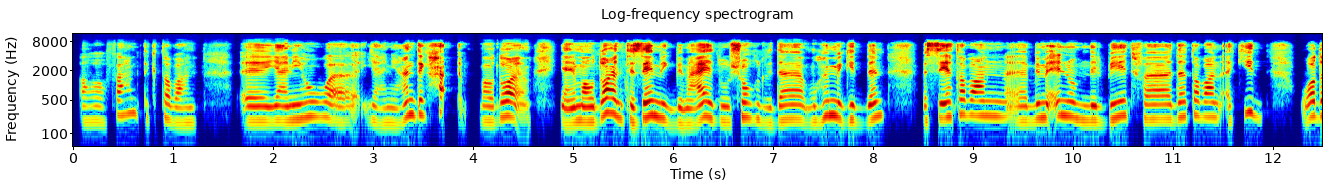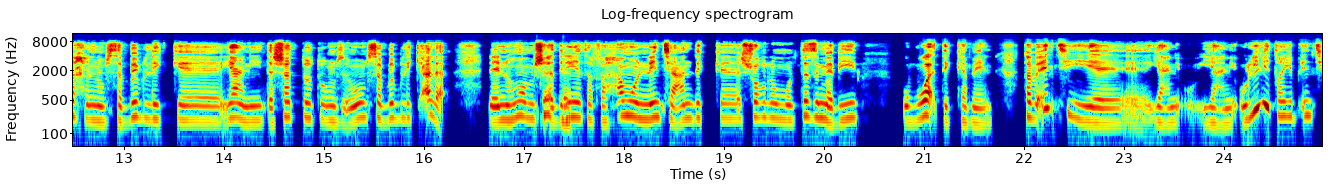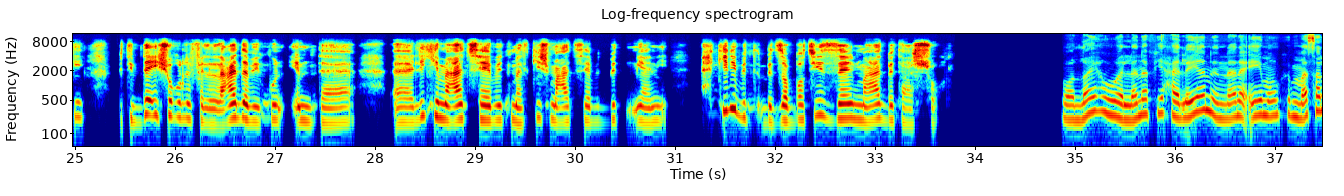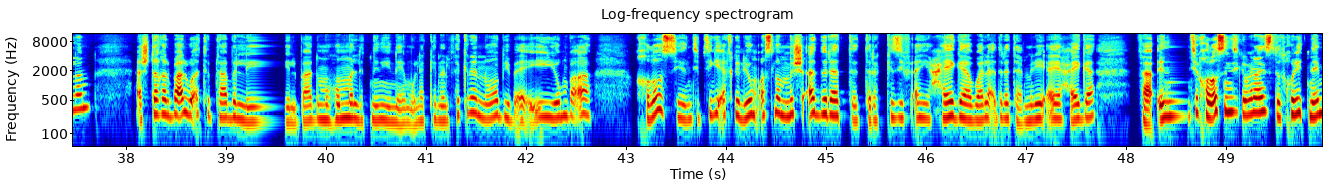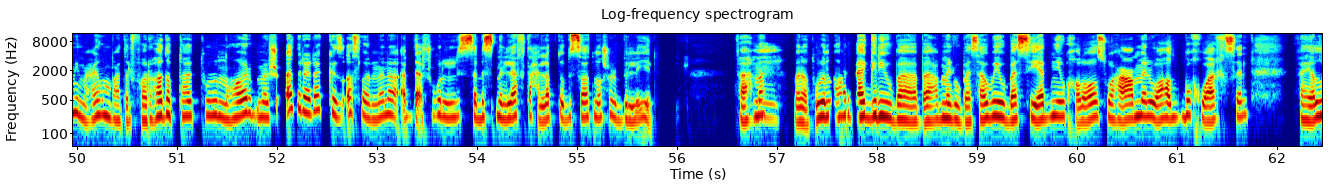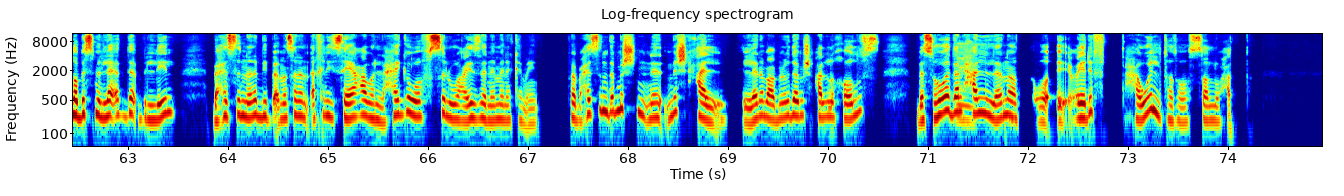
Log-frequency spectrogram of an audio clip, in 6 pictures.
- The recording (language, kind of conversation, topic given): Arabic, advice, إزاي أقلّل المشتتات جوّه مساحة شغلي عشان أشتغل أحسن؟
- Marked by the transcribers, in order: distorted speech; other background noise; unintelligible speech; in English: "الLaptop"; tapping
